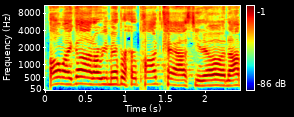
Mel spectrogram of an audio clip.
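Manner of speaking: put-on breathless admiring girl voice; gushing fan girl. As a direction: squeal like an excited young fan. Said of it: "They'll be going".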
